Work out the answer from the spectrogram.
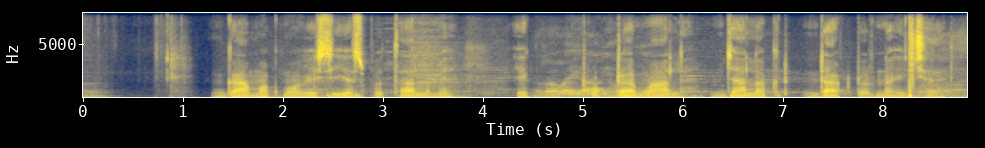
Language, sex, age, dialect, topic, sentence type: Maithili, male, 36-40, Bajjika, agriculture, statement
